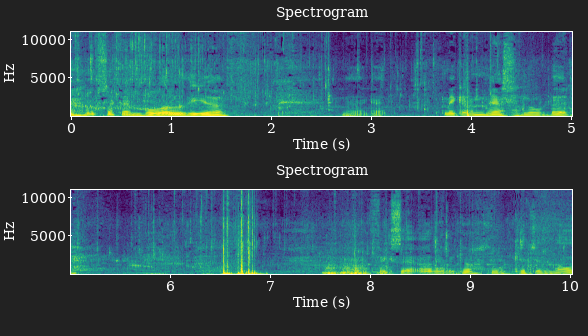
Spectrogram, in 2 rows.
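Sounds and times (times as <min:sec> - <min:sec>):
fluid trickling into bucket: 0:00.0 - 0:10.0
plastic bucket knocking and scraping: 0:07.5 - 0:08.4.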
